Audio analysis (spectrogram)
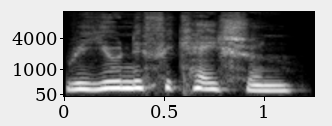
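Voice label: "reunification", British English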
